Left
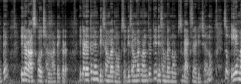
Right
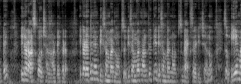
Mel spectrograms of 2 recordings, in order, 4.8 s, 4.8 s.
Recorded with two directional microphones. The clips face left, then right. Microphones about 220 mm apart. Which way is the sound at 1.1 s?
45° left (ahead or behind).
